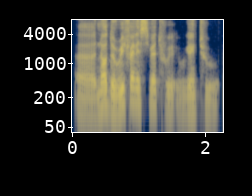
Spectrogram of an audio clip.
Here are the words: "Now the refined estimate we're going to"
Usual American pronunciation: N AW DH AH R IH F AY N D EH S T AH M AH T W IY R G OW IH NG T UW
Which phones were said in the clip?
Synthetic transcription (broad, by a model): N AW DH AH R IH F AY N EH S T AH M AH T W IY W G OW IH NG T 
